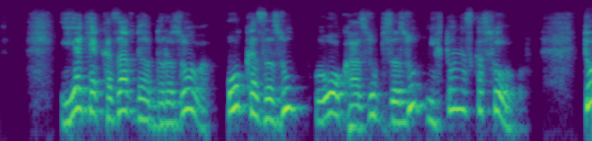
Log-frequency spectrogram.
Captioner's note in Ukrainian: сопіння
